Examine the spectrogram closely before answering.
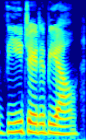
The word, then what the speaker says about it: vegetable: Many learners say Viji with four syllables, but in natural English, we say VJWL. Only three syllables and the middle part is very quick.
